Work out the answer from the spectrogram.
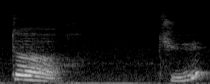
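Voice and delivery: "tortue" broken as tor... tue; teacher sounding out "tor", then "tue"; split into syllables. Shown as a demonstration. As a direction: say "tortue" syllable by syllable, long pause between. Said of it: "des syllabes qui composent".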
